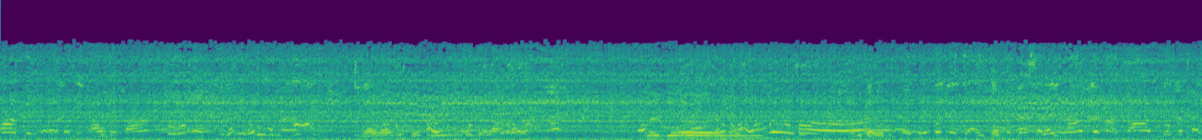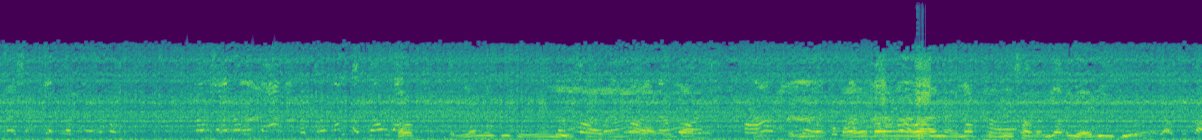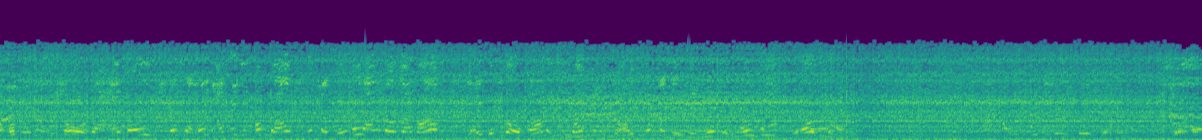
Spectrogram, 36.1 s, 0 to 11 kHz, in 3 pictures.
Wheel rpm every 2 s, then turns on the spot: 200, 200, 200, 200, 200, 200, 200, 200, 200, 200, 200, 200, 200, 200, 200, 200, 200, 180.
none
